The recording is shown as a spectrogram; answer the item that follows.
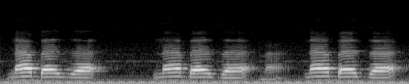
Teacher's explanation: Nah, nabaza. Nah, za ini rakhawah ya, ujung lidah dengan ujung gigi yang di atas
